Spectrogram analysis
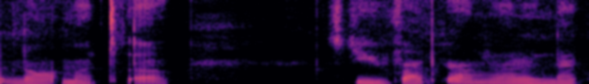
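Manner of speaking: ordinary talk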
